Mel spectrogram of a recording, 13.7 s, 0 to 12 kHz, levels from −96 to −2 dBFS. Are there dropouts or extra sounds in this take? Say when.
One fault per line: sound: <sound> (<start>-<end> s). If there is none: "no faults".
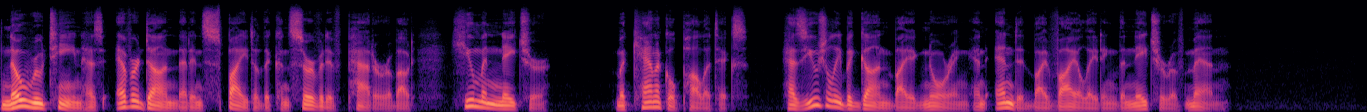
no faults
